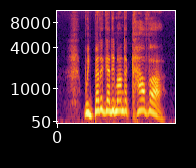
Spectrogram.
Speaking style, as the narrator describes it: shouted Yoles

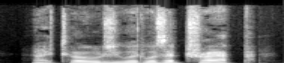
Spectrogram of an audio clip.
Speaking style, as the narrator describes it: Luzerne groaned

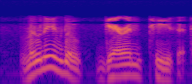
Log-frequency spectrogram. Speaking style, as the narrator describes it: Briskin went on in a firm, clipped voice, a spirited delivery

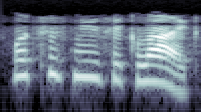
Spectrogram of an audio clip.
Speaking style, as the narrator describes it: Marianne asked nervously

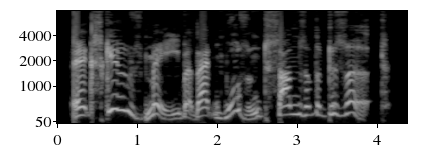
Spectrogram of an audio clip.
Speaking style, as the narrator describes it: said the man, speaking slowly and deliberately

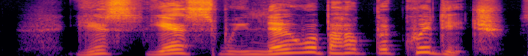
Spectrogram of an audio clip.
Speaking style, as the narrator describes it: said Hermione in a tense voice

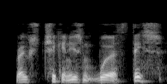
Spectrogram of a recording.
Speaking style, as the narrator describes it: he muttered

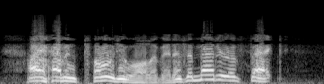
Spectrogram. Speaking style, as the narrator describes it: abruptly resumed

